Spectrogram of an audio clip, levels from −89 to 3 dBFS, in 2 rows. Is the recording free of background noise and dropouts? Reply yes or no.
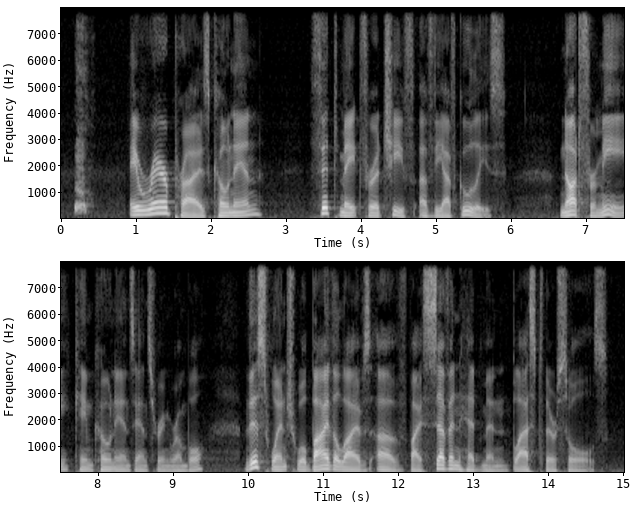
no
